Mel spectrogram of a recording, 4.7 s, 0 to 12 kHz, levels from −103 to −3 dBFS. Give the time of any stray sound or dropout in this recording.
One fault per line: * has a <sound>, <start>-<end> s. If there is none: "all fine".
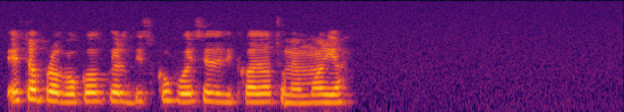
all fine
